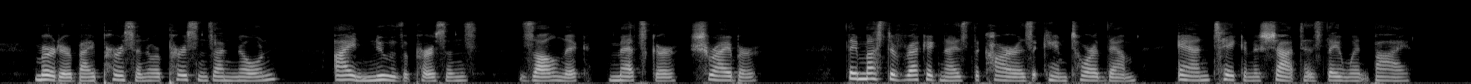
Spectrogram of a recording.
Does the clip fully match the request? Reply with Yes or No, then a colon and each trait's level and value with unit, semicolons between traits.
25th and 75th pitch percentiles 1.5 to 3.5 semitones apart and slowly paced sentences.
Yes: average, 2.9 semitones; slow, 130 wpm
